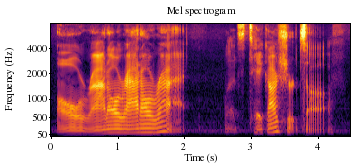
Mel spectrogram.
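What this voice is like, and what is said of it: Matthew McConaughey impression. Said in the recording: “doing a Matthew McConaughey impersonation”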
